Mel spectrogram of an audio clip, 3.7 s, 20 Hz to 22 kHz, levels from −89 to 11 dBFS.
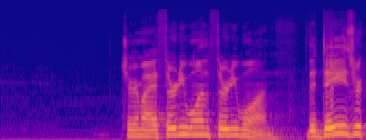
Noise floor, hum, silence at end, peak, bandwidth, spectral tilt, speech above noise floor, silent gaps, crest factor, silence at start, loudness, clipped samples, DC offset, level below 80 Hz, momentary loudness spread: -58 dBFS; none; 0 s; -6 dBFS; 11.5 kHz; -7 dB/octave; 38 dB; none; 16 dB; 1.25 s; -20 LUFS; under 0.1%; under 0.1%; -58 dBFS; 17 LU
